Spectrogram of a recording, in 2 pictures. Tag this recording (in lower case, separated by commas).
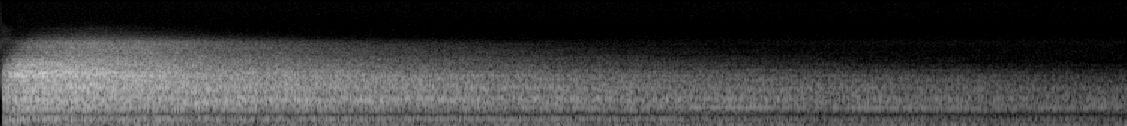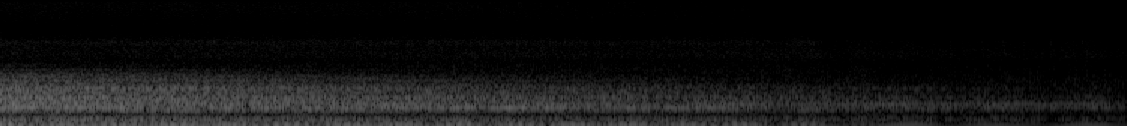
musical instrument, gong, music, percussion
